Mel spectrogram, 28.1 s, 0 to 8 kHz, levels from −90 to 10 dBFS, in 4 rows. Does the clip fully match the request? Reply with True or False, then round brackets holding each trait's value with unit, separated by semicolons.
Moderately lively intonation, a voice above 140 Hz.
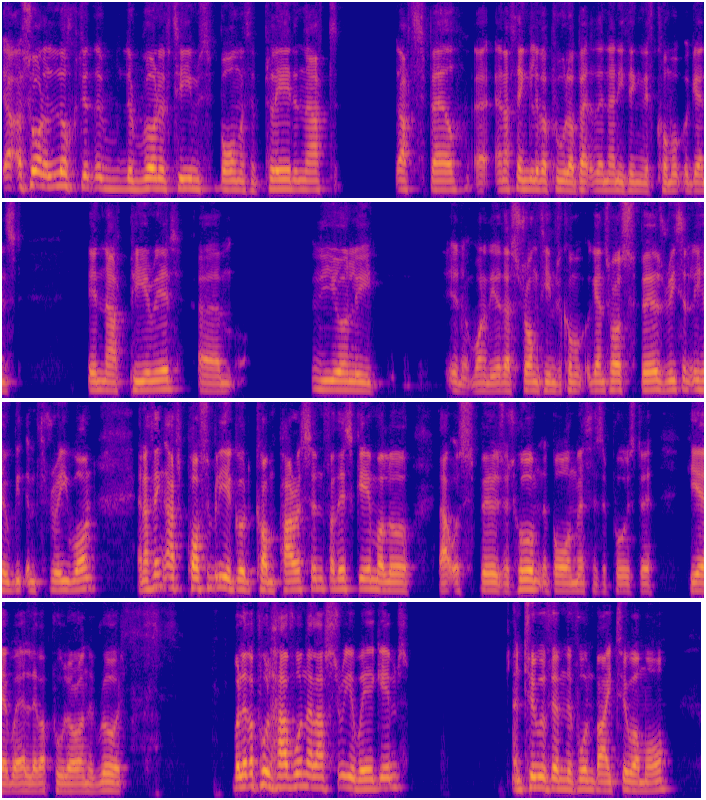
False (3.7 semitones; 135 Hz)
